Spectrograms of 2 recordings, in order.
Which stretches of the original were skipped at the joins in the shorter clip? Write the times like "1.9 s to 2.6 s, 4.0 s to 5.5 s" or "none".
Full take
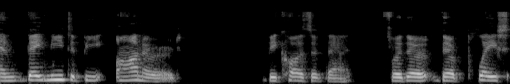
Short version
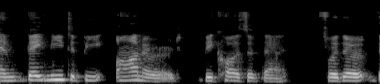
1.9 s to 2.5 s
